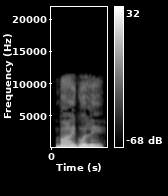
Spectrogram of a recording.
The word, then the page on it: ಬಾಯ್ಗೊಲೆ: bāygole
